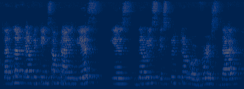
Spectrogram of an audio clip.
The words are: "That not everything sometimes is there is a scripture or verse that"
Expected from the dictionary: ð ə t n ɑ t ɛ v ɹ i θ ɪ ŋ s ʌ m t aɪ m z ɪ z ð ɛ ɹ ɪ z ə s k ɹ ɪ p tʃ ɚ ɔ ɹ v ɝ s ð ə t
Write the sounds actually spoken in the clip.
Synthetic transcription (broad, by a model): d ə t n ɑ t ɛ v ɹ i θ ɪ ŋ s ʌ m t aɪ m s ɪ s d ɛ ɹ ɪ s ə s k ɹ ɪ p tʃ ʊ ɔ ɹ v ɝ s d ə t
